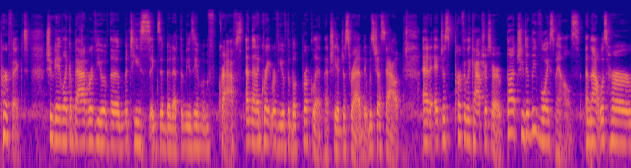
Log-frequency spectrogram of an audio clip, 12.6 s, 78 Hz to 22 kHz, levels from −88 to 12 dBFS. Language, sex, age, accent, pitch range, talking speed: English, female, 20-39, American, 170-230 Hz, 235 wpm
